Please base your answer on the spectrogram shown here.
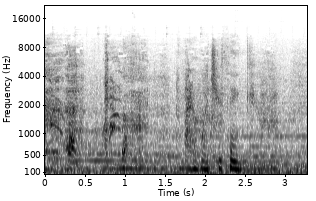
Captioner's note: laughing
